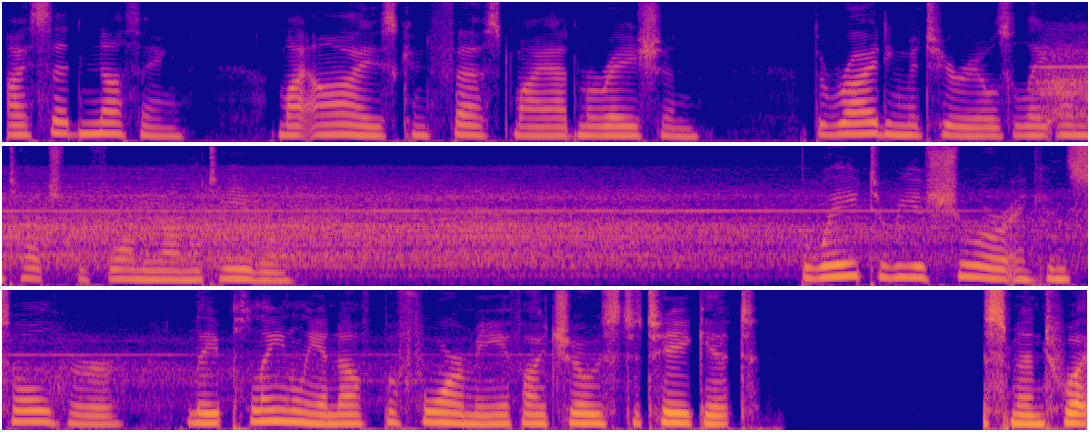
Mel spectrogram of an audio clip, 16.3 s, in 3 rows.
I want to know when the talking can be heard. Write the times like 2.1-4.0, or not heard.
0.0-7.0, 9.4-14.8, 15.8-16.2.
